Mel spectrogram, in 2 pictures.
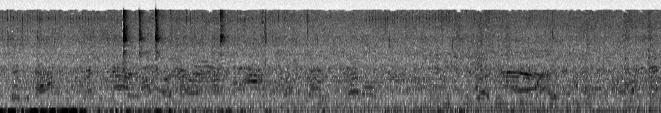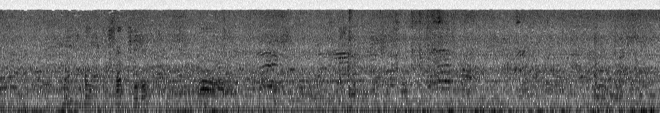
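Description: A crowd of people chatters outdoors all around.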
